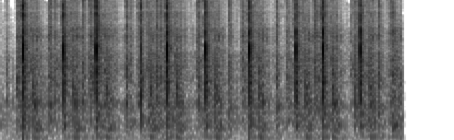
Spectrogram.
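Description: Typewriter keystrokes, a rapid even run of sharp key clicks at about five a second, used as a sound effect for text typing onto the screen; they cut off abruptly.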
